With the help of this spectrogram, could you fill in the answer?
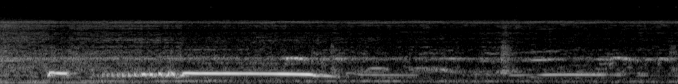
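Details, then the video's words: Spotted dove in a duet lure meant to attract birds: a short note, a quavering coo leading into a long level tone that dips at the end, then softer fainter coos trailing off. "Duet masteran pancingan burung puter pelung.model suara juara dan Derkuku"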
